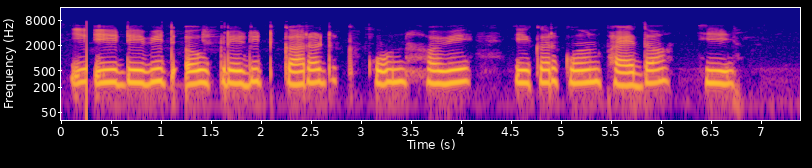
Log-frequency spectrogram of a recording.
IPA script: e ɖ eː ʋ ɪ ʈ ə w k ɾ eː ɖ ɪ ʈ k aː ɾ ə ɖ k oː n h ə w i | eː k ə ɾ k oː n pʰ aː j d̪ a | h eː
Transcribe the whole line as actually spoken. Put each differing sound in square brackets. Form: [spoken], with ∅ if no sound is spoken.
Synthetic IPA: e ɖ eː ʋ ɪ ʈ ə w k ɾ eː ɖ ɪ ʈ k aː ɾ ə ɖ k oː n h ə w [e] | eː k ə ɾ k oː n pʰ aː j d̪ a | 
